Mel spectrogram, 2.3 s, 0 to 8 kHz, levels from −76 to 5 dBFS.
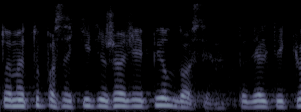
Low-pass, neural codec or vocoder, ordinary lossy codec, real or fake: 7.2 kHz; none; Opus, 32 kbps; real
